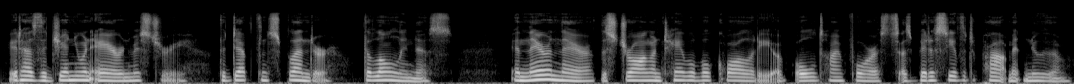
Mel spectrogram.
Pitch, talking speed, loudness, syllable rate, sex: 175 Hz, 180 wpm, -18 LUFS, 5.6 syllables/s, female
